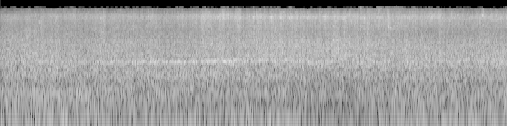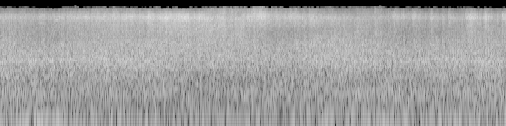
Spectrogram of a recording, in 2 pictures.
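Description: Freight train of loaded tank cars rolling past close by: a steady loud rumble and clatter of steel wheels on the rails, with a faint high-pitched wheel whine running through it.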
